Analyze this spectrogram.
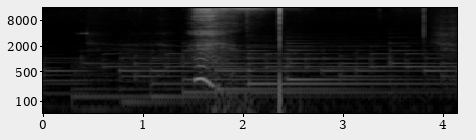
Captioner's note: deep sigh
